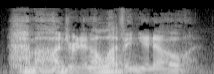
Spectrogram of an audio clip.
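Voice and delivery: hissing delivery. Narrator reads a man on a train hissing at a frowning lady, hissing. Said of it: "he bared his remaining teeth and hissed".

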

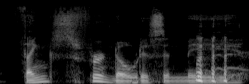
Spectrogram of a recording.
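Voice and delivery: quiet, subdued donkey voice. Speaking up in a group conversation, in an Eeyore impression. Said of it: "That's my Eeyore".

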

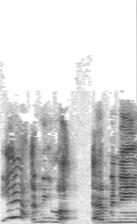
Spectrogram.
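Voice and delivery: voice jumps high mid-sentence. Answering a question about Ebony: voice going high. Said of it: "your voice just went high".

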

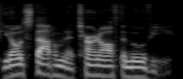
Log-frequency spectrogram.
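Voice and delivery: ordinary talk

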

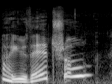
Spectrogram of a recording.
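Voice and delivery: tiny little voice at a very high pitch. Retelling how Faroe knocked on the bridge and called to the troll: tiny voice. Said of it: "and say in a tiny voice".

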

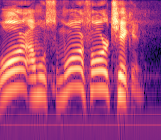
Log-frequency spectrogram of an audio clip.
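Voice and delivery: put-on country accent. Recalling ordering at a chicken restaurant as a little country boy, in a country accent. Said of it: "I let my country accent come out".

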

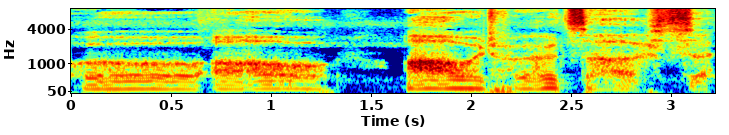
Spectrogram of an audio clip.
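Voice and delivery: nice, kindly woods creature voice. Voicing a woods creature hit by a thrown rock: nice voice of woods creature. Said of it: "nice voices that say nice things".

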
